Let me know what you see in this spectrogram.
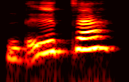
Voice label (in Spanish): odiar, Otomí, mujer; Emociones; INALI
